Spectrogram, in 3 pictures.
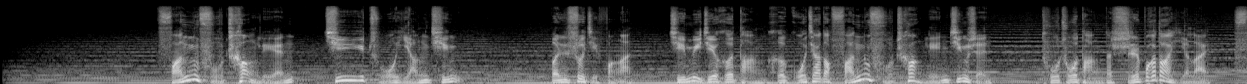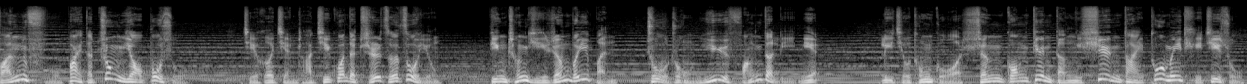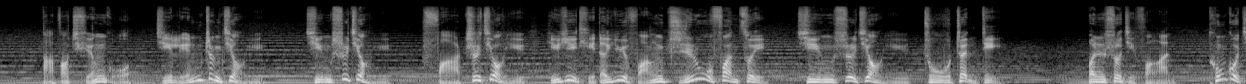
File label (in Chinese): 男100号-专题-预防职务犯罪警示基地 严肃 深沉, 国语男声配音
